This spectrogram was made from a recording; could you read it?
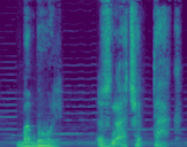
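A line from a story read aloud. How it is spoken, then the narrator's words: Hushed half-whispered hiss. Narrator (Russian): полушепотом зашипела она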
